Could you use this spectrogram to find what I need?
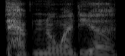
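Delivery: ordinary talk, nothing marked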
